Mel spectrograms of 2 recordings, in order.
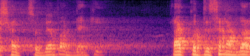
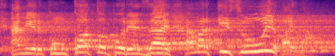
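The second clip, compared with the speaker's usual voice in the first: put-on boy's bravado; 3 semitones higher, 3 dB louder, slower than usual. Happy boy to the preacher after falling, playful bravado. Boy brags that falls don't hurt.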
